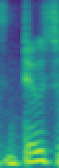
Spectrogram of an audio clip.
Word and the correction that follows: Deus: Vault. – Oh, Deus.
